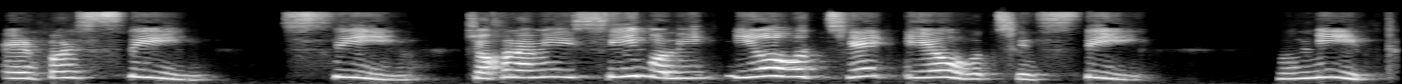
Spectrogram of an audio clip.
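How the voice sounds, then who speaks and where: Over a video call picked up by her laptop mic, a woman teaches children English phonics in a high-pitched, bright, forceful voice. Calling them "baba" with affection, she patiently makes sure every pupil is following.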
